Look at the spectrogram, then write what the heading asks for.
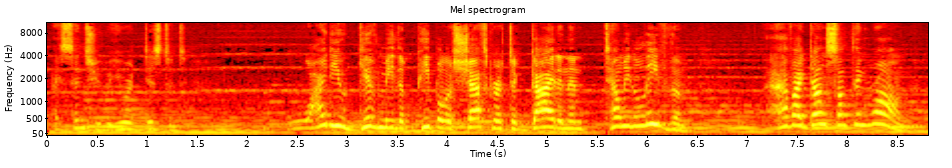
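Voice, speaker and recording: A high-pitched male priest in a fantasy audio drama, devout and deeply troubled. He prays in earnest, halting and pleading, with prominent music behind him. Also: lively intonation. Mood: pleading, hurt. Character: troubled small-town priest, devout husband and father. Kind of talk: audio drama acting, prayerful monologue.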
